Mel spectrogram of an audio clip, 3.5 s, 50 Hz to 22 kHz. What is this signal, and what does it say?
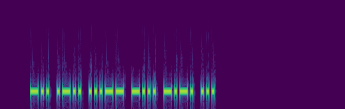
Morse code, heard as a keyed tone, about 44 wpm, 690 Hz. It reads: DL3BCS
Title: DXCC-100 Call Signs - 6 Characters - 45wpm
